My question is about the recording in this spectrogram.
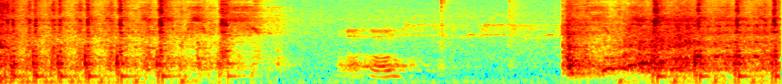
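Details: Wizard (Craftsman) riding mower with a worn-out old carb and a hit-and-miss starter solenoid, after carb cleaner spray: starter churns at about four beats a second in two bursts, never catches; cranks, no start; suspected fouled plug or sheared flywheel key.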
